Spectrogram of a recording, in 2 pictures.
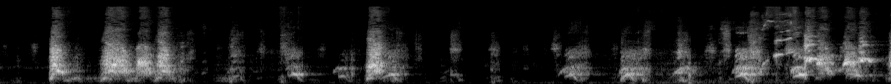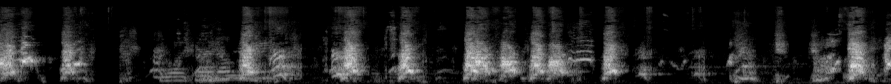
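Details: Barking from three Jack Russell Terriers squaring off with a snake: dense, excited yaps in clusters, some higher and yelping, with brief lulls between the runs.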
